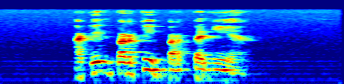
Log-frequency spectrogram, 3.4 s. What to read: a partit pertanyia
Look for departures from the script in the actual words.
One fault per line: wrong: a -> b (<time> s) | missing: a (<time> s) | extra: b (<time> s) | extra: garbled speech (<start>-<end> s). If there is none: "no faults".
extra: quin (0.9 s)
